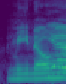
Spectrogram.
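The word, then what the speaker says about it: Menoher: strip in Westmont called Monaco Boulevard. I was all excited. Knocker Boulevard, and nobody knows how to pronounce it from me who's know not from her. there. Me know her.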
